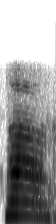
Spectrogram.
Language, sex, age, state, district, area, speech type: Sindhi, female, 60+, Delhi, South Delhi, urban, conversation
